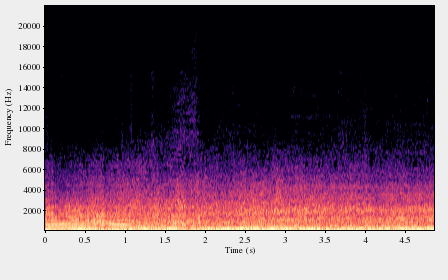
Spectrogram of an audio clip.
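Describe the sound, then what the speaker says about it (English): A ram air turbine propeller deployed on a Boeing 787 gives a steady, loud whirring drone with sustained tonal harmonics that run unbroken for the full length and cut off sharply at the end. "let's see the Boeing 787 with a ram air turbine working."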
